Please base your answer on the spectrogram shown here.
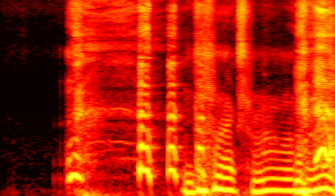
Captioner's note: laughing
